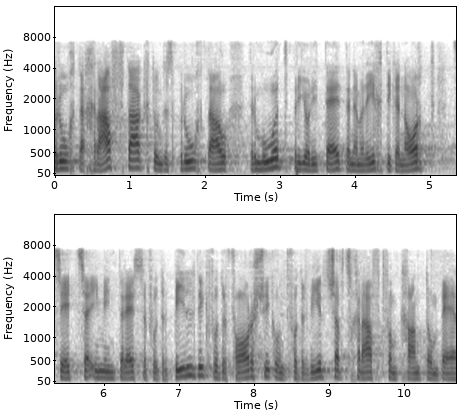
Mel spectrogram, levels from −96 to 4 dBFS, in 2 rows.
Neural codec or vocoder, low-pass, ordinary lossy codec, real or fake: none; 7.2 kHz; none; real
